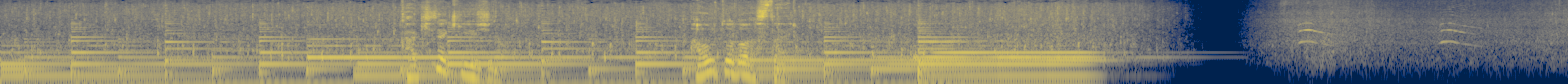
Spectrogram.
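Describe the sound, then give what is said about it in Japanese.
Ocean surf washes along the shore beneath a musical jingle and a man's voice, then continues alone for a few seconds as a soft, swelling hiss with faint bird cries. “海の音が聞こえてます ね、 ね、 はい、 こうなんていうの、この音を聞くと海沿いの風を感じる、 ね、あ、本当にいい気分ですね。”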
